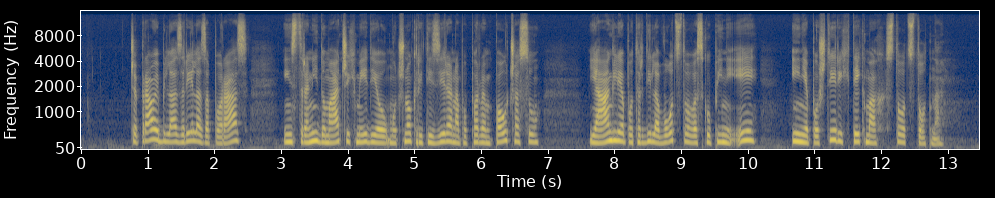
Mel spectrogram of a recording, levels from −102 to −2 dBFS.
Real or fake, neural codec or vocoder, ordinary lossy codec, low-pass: real; none; none; 14.4 kHz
